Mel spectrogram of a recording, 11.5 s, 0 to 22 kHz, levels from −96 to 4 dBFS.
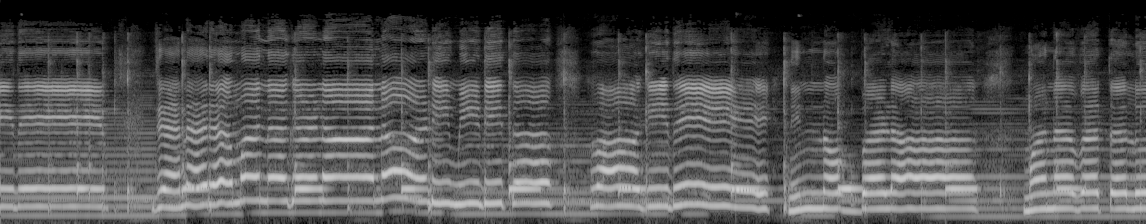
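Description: No technical faults can be heard in this recording.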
